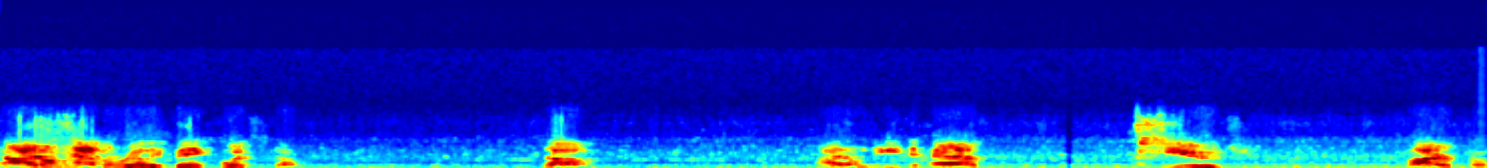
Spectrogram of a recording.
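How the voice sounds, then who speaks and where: A loud man speaks in a high pitch at a fairly slow pace. His intonation is lively, and he leaves long, frequent pauses. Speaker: blacksmith. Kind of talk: live demonstration. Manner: casual.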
